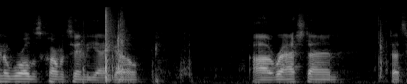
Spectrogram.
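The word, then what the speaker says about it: Rastan: Rambo, Afterburner, Where in the World is Carmen Sandiego, Rashtan, that's how you pronounce it, Dead Angle, Zaxxon 3D, Spellcaster, Govelius,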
